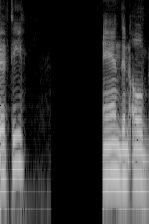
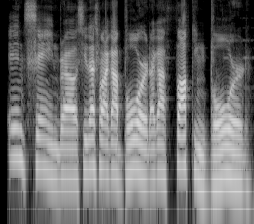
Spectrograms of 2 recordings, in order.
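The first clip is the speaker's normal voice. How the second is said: frustrated outburst; 2 semitones higher, 7 dB louder than usual. Real, not acted. Frustrated trader venting.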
